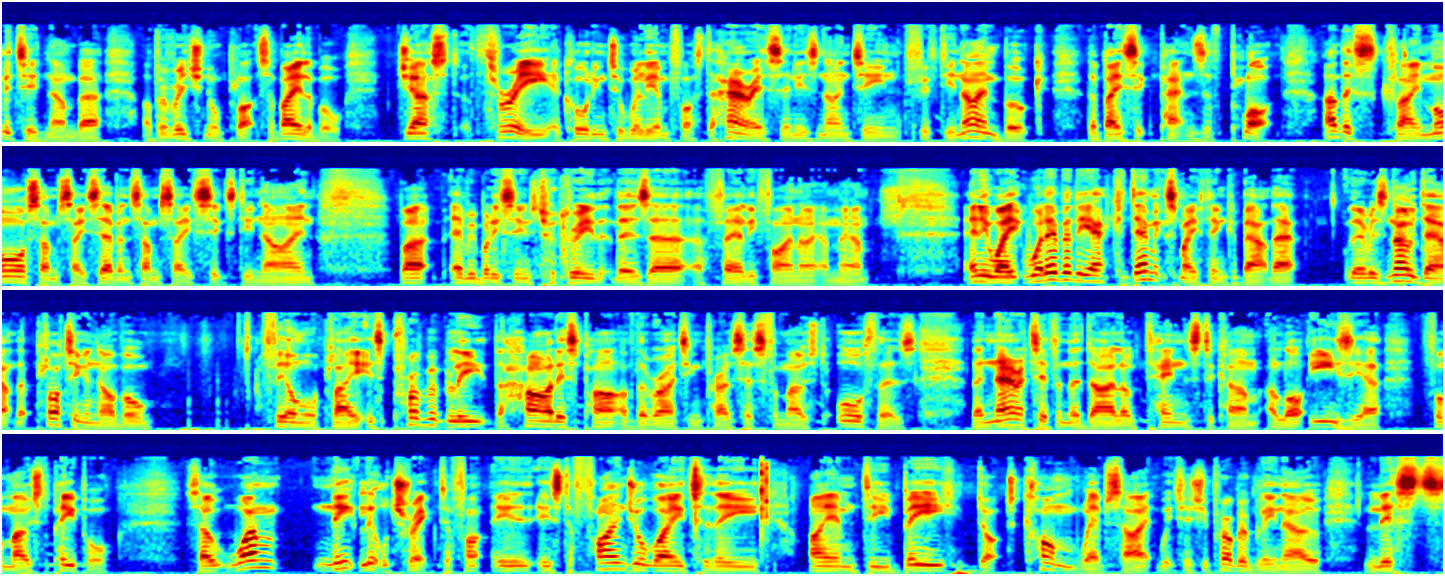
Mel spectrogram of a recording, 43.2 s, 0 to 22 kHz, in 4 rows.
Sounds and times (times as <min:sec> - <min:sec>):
Speech: 0:00.0 - 0:13.2, 0:13.8 - 0:17.4, 0:18.0 - 0:22.8, 0:23.5 - 0:33.2, 0:33.8 - 0:43.2.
